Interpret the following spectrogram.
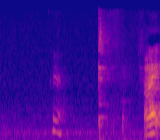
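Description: Spoons clinking lightly as muffin batter is scooped and dropped into silicone cups in a muffin tin, with one sharp clink a little past the middle. A single spoken word near the end is the loudest sound.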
